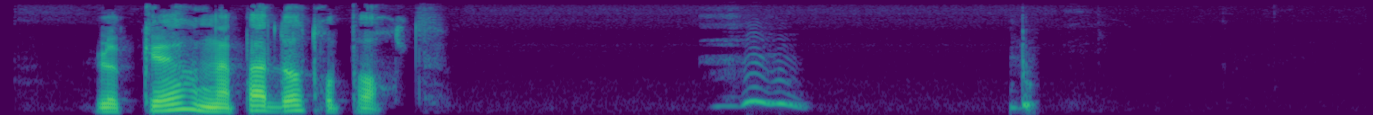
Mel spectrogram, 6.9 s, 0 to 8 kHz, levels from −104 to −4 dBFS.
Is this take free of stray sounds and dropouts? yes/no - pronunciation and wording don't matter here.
no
